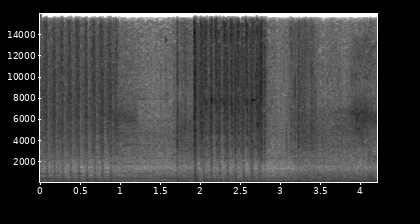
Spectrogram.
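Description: Gunfire in the tactical shooter video game Exoborne, dense rapid automatic bursts with a heavy low rumble of explosions and mechanisms throughout, loud and continuous.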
